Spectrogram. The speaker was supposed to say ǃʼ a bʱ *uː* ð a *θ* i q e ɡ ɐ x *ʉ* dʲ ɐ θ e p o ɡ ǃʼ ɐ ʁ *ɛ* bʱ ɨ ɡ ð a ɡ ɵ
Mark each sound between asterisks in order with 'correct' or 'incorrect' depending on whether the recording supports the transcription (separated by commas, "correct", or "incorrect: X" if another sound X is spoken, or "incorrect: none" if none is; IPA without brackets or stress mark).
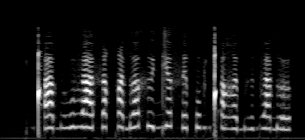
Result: incorrect: u, correct, incorrect: ɨ, incorrect: e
